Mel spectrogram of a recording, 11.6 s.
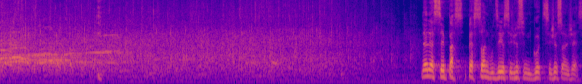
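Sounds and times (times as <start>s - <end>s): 
whistles and cheers: 0.0s - 2.8s
audience applause: 0.0s - 8.4s
speech: 8.4s - 11.6s.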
